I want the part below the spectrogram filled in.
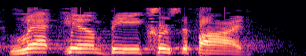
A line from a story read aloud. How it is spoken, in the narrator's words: they shouted all the more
